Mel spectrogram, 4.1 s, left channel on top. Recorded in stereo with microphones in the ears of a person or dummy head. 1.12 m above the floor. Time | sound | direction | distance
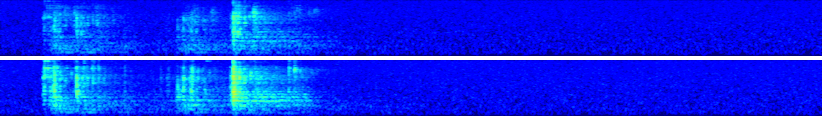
0.2 | keys jangling | 40° right (ahead or behind) | 1.1 m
